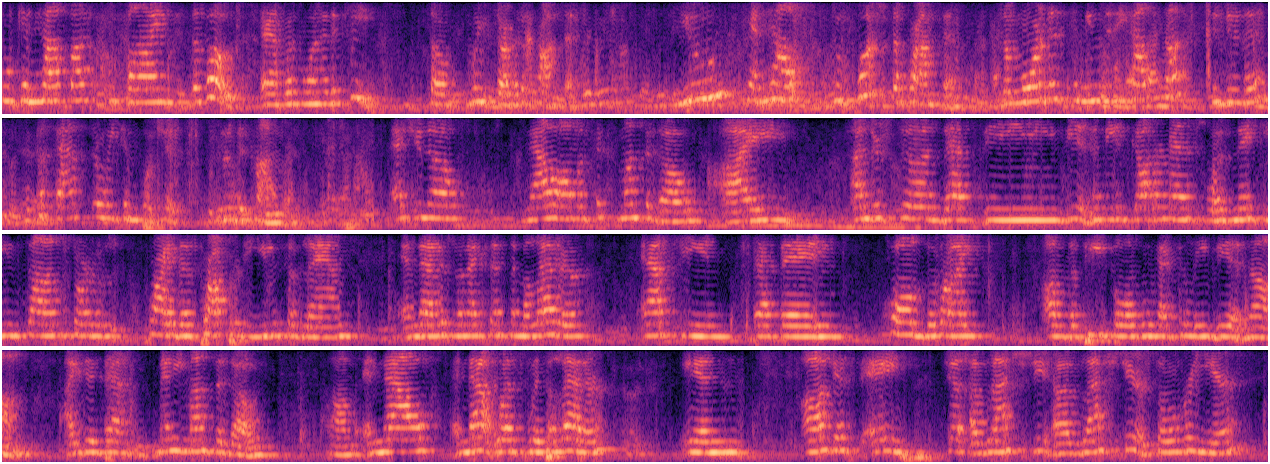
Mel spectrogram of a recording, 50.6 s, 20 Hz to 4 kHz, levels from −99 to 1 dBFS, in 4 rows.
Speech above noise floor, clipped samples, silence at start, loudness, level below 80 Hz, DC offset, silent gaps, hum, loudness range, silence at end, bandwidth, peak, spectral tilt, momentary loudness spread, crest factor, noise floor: 22 dB; under 0.1%; 0 s; -21 LUFS; -46 dBFS; under 0.1%; none; none; 4 LU; 0 s; 4 kHz; -2 dBFS; -10.5 dB/octave; 13 LU; 20 dB; -42 dBFS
